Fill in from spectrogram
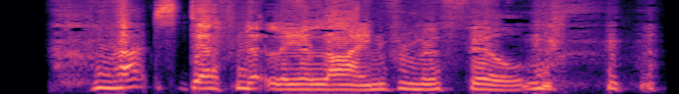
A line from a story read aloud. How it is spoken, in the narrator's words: she said, and laughed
